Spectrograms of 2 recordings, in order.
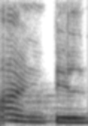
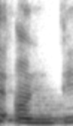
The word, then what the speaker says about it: until: Ma'am हाँ जी, ma'am until में ma'am अनसाइलेंट नहीं होती। नो, हम इसे अंटी नहीं कहते हैं। until, until n साइलेंट नहीं है, बोला जाता है, ठीक है।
